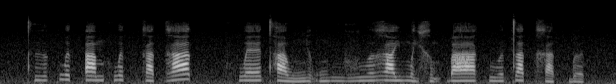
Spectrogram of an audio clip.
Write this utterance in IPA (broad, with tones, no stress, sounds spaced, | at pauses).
t̪ʰ ɨ˨˦ ə̯ k w ə˦˥ t̚ ʔ a˧ m h w ə˦˥ t̚ k a˨˩ t̚ ɣ a˦˥ t̚ | h w ɛ˨˦ t̪ʰ a˧˩ w ɲ ə̰˧˨ w m ṳ˨˩ ɣ u˨˦ ə̯ ɣ a˧ j m ə̰˧˨ j x ə̰˧˨ m ɓ aː˧ k u˨˦ ə̯ t̪ a˦˥ t̚ x a˨˩ t̚ ɓ ə˨˩ t̚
